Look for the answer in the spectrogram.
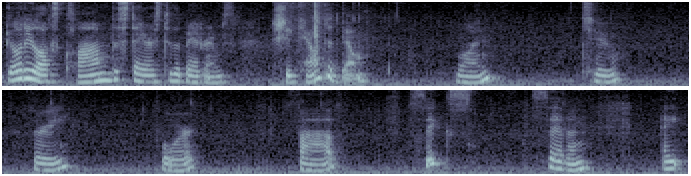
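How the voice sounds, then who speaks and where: A woman teacher reading a children's picture book aloud, slow and expressive for young listeners. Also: mid-range voice, slight background noise, low-quality recording.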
